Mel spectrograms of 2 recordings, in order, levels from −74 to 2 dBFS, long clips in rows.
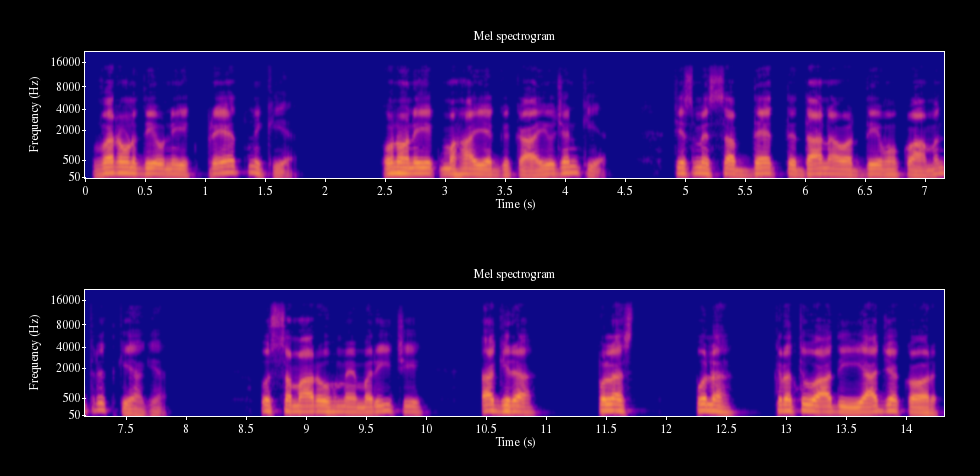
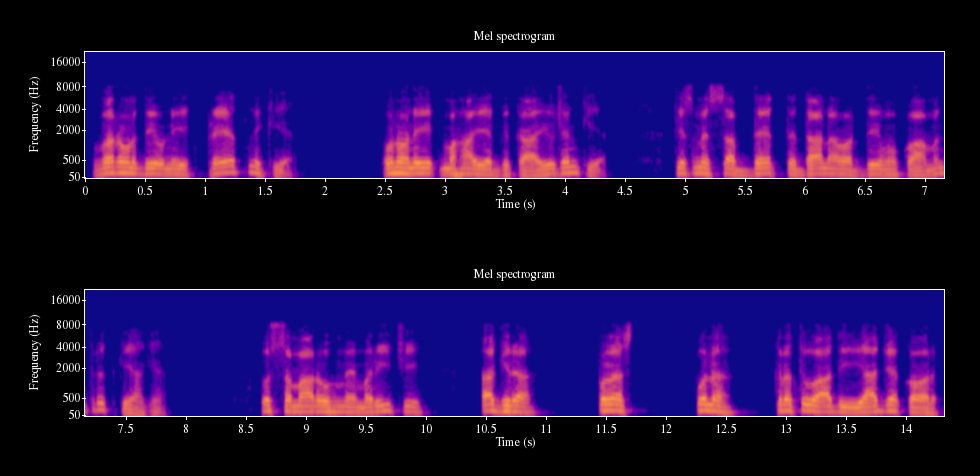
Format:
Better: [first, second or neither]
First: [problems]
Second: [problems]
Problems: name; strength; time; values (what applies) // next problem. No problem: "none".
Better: first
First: none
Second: garbled, watery; badly; nothing above 8 kHz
